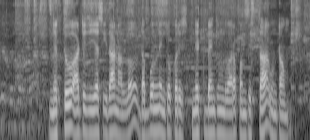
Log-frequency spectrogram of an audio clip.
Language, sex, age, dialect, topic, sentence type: Telugu, female, 31-35, Southern, banking, statement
